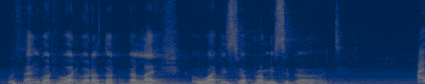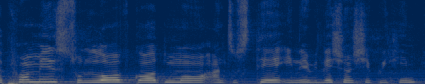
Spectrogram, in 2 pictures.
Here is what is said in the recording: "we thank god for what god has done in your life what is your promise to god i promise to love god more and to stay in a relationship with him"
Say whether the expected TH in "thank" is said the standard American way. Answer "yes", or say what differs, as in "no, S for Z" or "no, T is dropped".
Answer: yes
